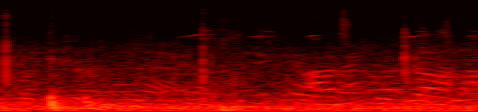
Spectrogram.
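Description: Indistinct talk of onlookers, with a few short knocks of a horse's hooves cantering on the grass arena, the sharpest about a quarter of a second in and another about a second in.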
